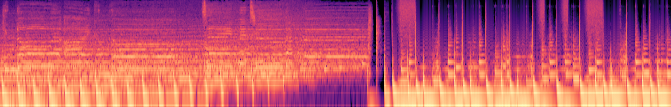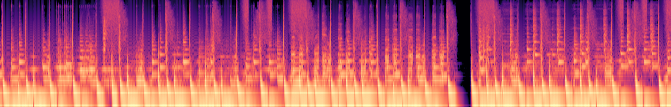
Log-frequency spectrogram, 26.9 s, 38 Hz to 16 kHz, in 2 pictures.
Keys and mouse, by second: 0.0-0.4 shift+middle drag, 1.1 x, 2.2 click, 4.9 click, 8.3 g, 8.3 x, 10.6 shift+click, 11.3 z, 14.7 click, 15.2 z, 17.1 shift+click, 18.6 z, 20.6 shift+click, 21.5 middle click, 22.3 shift+z, 24.5 g, 26.5 y.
